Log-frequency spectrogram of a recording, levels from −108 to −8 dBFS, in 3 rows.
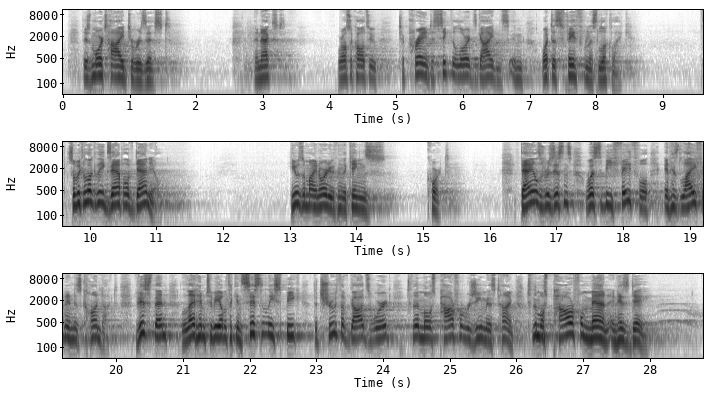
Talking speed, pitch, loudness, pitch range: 180 wpm, 185 Hz, -28 LUFS, 150-205 Hz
